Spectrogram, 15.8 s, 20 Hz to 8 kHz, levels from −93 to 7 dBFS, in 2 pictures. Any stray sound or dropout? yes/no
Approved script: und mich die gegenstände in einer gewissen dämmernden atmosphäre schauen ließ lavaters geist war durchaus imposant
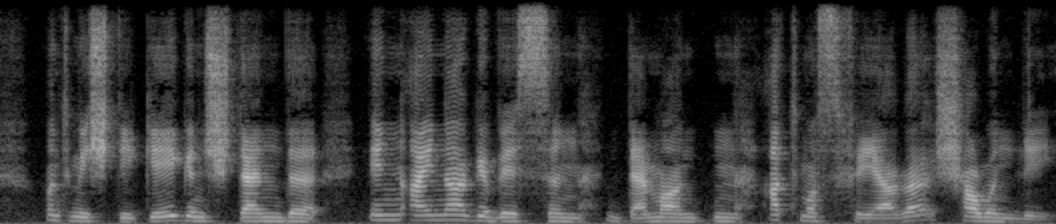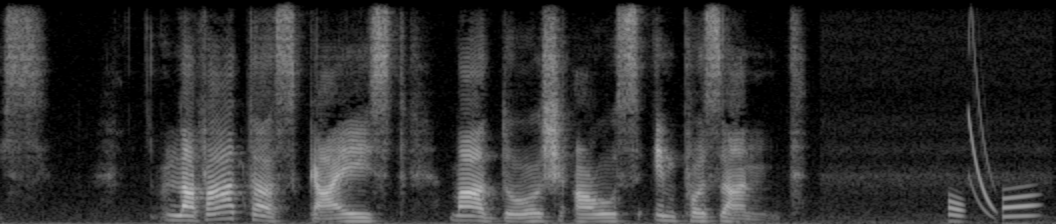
yes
